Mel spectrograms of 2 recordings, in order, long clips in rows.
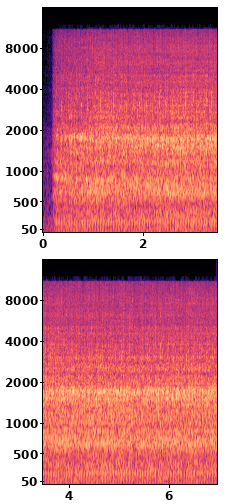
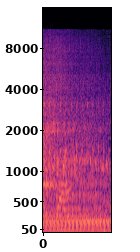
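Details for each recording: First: VAZ 2110–2112/Priora engine idling with a steady high-pitched hum from the water pump bearing; bearings repeatedly humming after earlier alternator and tensioner bearing replacements. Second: VAZ 2110-2112 family petrol engine on first start after reassembly, idling with a steady, even low hum and no rustling or whining from the pump.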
